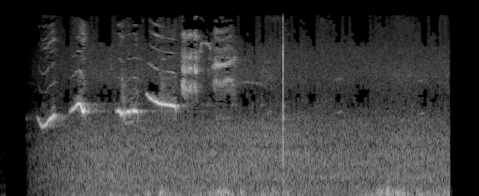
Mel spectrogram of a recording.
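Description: A blackbird sings a short phrase of mellow, rising whistled notes that break into a squeaky, high twitter, over a faint background hiss.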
